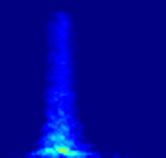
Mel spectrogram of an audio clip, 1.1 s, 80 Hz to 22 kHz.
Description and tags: Bamboo Swing, C2
Raw audio of me swinging bamboo close to the recorder. I originally recorded these for use in a video game. The 'C' swings are much slower.
An example of how you might credit is by putting this in the description/credits:
The sound was recorded using a "H1 Zoom recorder" on 18th February 2017.
swinging, whoosh, bamboo, swish, swing, whooshing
